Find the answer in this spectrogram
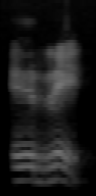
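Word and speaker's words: erre: R is pronounced as array, array. For example, reloc. Double R is pronounced as array. Stress on R, array. For example, recupación.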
